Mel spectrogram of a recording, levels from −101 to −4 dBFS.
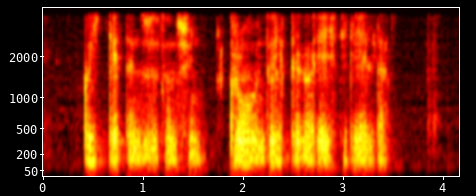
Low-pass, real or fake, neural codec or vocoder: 3.6 kHz; fake; vocoder, 22.05 kHz, 80 mel bands, HiFi-GAN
